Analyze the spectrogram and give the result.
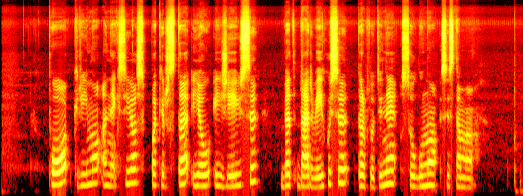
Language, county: Lithuanian, Kaunas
